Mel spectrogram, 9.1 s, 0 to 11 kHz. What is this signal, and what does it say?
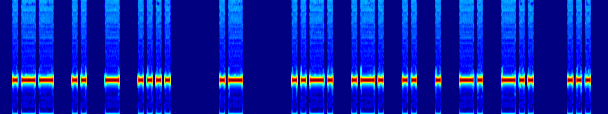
Morse code, heard as a keyed tone, about 18 wpm, spaced as for 15 wpm, 1000 Hz. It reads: WITH A FRIEND S
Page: 15 WPM morse code quotes for Tue, 23 Sep 2025.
